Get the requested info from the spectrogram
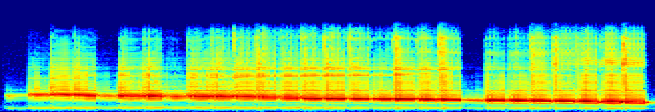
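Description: Brass geng gong (a jaw harp) twanged continuously, giving a buzzing drone. A bright overtone melody shaped by the mouth glides slowly downward, breaks briefly about four and a half seconds in, then falls again.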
